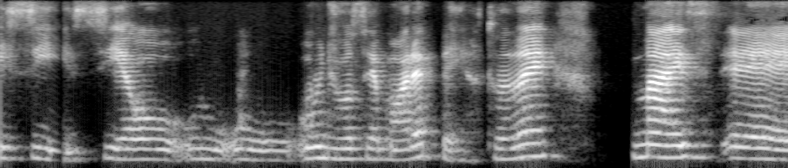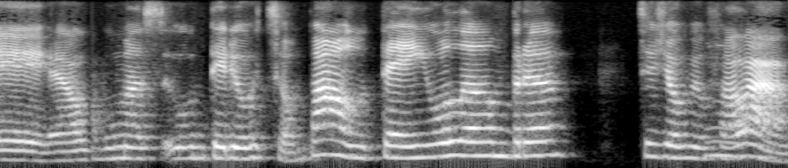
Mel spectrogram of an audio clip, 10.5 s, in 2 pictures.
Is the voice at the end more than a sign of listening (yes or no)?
yes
